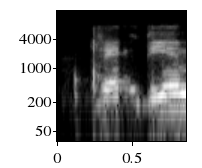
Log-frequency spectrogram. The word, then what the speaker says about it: James Diem: in the building we got our special guest James DM in the building am I pronouncing that right yeah okay okay dope well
